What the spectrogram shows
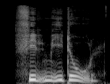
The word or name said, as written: filmidol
